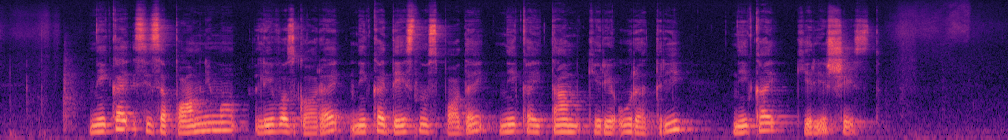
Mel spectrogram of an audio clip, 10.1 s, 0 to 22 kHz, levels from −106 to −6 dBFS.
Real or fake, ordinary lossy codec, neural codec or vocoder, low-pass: real; none; none; none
